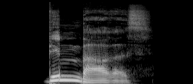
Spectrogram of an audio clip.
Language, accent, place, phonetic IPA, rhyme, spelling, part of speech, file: German, Germany, Berlin, [ˈdɪmbaːʁəs], -ɪmbaːʁəs, dimmbares, adjective, De-dimmbares.ogg
- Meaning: strong/mixed nominative/accusative neuter singular of dimmbar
